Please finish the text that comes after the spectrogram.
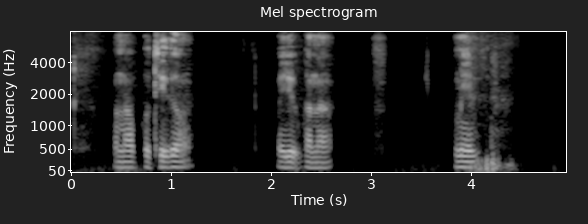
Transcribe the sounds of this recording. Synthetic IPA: ɔnaput̪ʰid̪ɔ | ujuʔkana | mil̚

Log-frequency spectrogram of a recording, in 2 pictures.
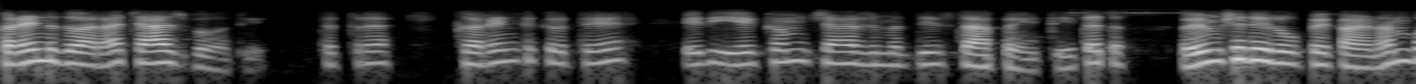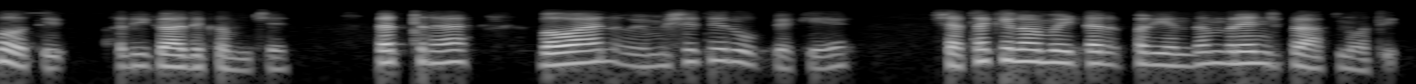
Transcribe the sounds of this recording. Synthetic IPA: kɐɾeɳʈd̪ʋaːɾaːt͡ʃaːɾd͡ʒbʱɐʋɐt̪i | t̪ɐt̪ɾɐ | kɐɾeɳʈkɾɪt̪eː | id̪ieːkɐmt͡ʃaːɾd͡ʒmɐd̪ʱjɐst̪ʰaːpɐjt̪it̪ɐt̪ʋimʃɐt̪iɾuːpjekaːɳaːmbʱɐʋɐt̪i | ɐd̪ʱikaːd̪ʱikɐmt͡ʃe | t̪ɐt̪ɾɐ | bʱɐʋaːnʋimʃɐt̪iɾuːpjɐkeː | ʃɐt̪ɐkiloːmiːʈɐɾpɐɾjɐnt̪ɐmɾeːɲd͡ʒpɾaːp̚t̪moːt̪i

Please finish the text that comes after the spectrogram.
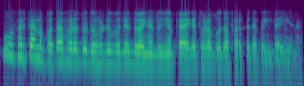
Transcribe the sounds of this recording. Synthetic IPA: oːpʰɪɾt̪aːnũːpət̪aːpʰɪɾot̪ud̪osɖiːbʊd̪ɪjãːd̪ʊbaːijãːd̪ʊɪjãːpɛːkeːt̪ʰoːɽaːboːd̪aːpʰəɾkt̪eːpə̃ĩːnd̪aːiːɦɛːnaː

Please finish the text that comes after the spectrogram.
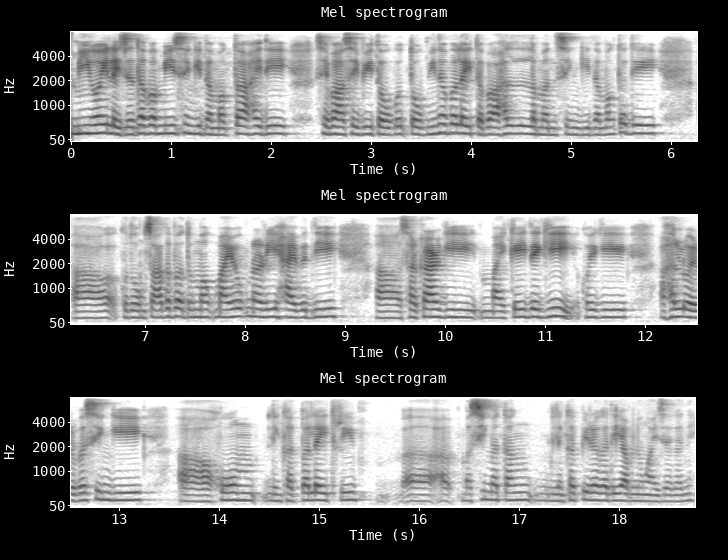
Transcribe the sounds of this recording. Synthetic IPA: miojlɐjd͡ʒɐdɐbɐmisiŋɡidɐmɐk̚tɐɦajdi | sebasɐjbiwtɐwbinɐbɐlɐjtɐbɐːɦɐlːɐmɐnsiŋɡidɐmɐk̚tɐdi | kʰudoŋsadɐbɐːdumɐk̚majok̚nɐɾiɦajbɐdi | sɐɾkaɾɡimajkɐjdɐɡiɐkʰojɡi | ɐɦɐlːojɾɐbɐsiŋɡi | homliŋkʰɐt̚pɐlɐjtʰɾi | mɐsimɐtɐŋliŋkʰɐt̚piɾɐɡɐdijamnuŋajzɐɡɐni

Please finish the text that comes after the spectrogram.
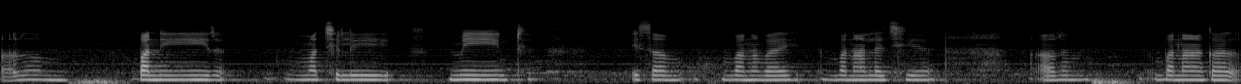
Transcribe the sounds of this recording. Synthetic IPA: ɔɾ | pəniɾ | mət͡ʃʰli | miʈʰ | isəb | bənbɛbənalɛt͡ʃʰijɛ | ɔ̰ːɾ | bənakəɾ

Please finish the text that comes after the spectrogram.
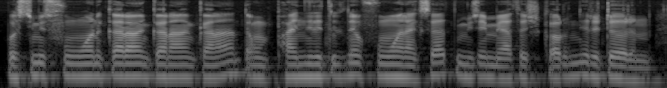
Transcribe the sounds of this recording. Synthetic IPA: bɐst̪imisfʰuːʋɐnkɐɾaːnkɐɾãːnkɐɾãːnt̪ɐmɐpʰajnɐlit̪ulʲt̪ɐmfuːɐnɐksat̪mʲisemʲaːt̪ʰɐt͡ʃkɐɾuniɾiʈəːɾn

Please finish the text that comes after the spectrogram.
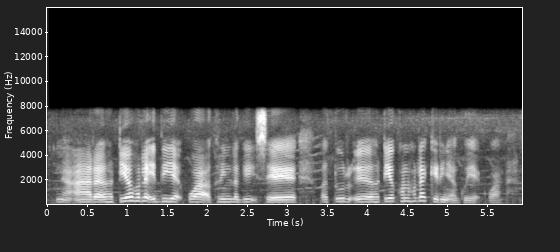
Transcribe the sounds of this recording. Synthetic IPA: ʔaɾɦəʈijɔɦɔlɛʔid̪ijɛʔkɔwaəkʰɾiɲləɡit̪̚ˀsɛət̪uɾɦəʈijɔkʰɔnɦɔlɛkiɾiɲəɡujɛʔkɔwa

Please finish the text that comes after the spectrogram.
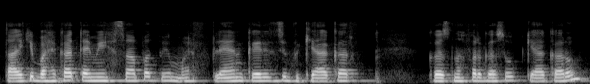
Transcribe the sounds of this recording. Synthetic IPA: t̪aːkibɐɦikaːt̪ɛːmiɦisaːpɐt̪̚bmɐplʲeːnkəɾizibɨkʲjaːkɐɾ | kɐsnɐfɐɾɡɐsukʲjaːkɐɾu

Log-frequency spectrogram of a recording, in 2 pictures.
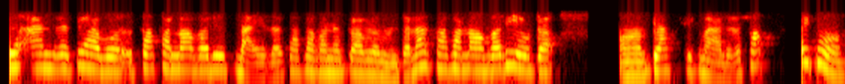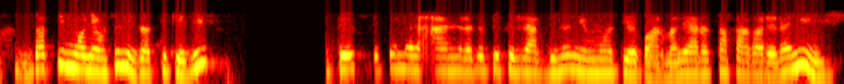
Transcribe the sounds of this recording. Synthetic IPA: t̪joʔanɾʌt͡saĩʌbʌsʌpʰanʌɡʌɾibʱajɾʌsʌpʰaɡʌrnoprʌblʌmɦunt͡sʰʌlʌsʌpʰanʌɡʌɾiewʈa | plasʈikmaːleɾʌsʌb | ʌjkod͡zʌt̪imoljaw̃t͡sʰunid͡zʌt̪iked͡zi | t̪eskot͡sʌĩmʌlajʔanɾʌt͡sãt̪esʌɾiɾak̚ʰd̪inunimʌt̪joɡʱʌrmaleaɾʌsʌpʰaɡʌɾeɾʌni

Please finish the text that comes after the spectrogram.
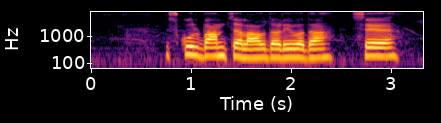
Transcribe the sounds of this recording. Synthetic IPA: skulbamt͡səlawd̪əɽibəd̪a | se

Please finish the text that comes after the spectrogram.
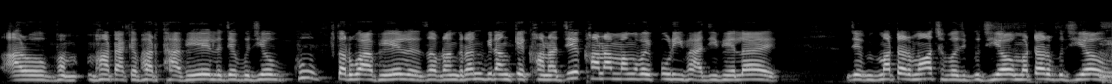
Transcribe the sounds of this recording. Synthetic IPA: aɾobʱãʈakebʱəɾt̪ʰabʱeld͡ʒebud͡ʒʱijəwkʰubt̪əɾuabʱelsəbɾə̃ŋɡɾə̃ŋɡbiɾəŋɡ̚kekʰanad͡ʒekʰanaməŋɡbəjpuɽibʱad͡ʒibʱeləj | d͡ʒeməʈəɾmət͡ʃʰbbud͡ʒʱijəwməʈəɾbud͡ʒʱijəw

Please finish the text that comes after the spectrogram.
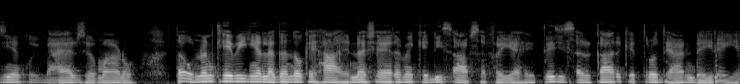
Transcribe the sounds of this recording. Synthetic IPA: d͡ʑiːə̃koːiɓaːɪəɾd͡ʑiomaːɳ̤̃ut̪ɐʊn̤ənɪ̆kʰeːbɪiːə̃lɐɠə̃nd̪okɪɦaːɦɪnə̆ʃɐɦəɾəmẽkeːɗisaːfsɐfaːiaːɦet̪ed͡ʑiːsɐɾkaːɾkeːt̪ɪɾod̪ʱjaːnɗɐiɾɐɦiaːɦe

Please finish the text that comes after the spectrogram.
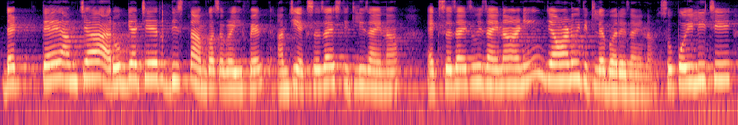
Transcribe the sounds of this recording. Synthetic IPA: d̪ɛʈ̚t̪eamt͡ɕjaːɾoɡjat͡ɕeɾd̪ist̪aːmkãsəɡɭaifek̚ʈamt͡ɕiːeksəɾsajd͡zt̪it̪ʰliːd͡zajna | eksəɾsajd͡zujd͡zajnaːɽ̃id͡ʑeʋaɳ̃uit̪it̪ʰlebʱəɾed͡zajna̰sopəjlit͡ɕiː

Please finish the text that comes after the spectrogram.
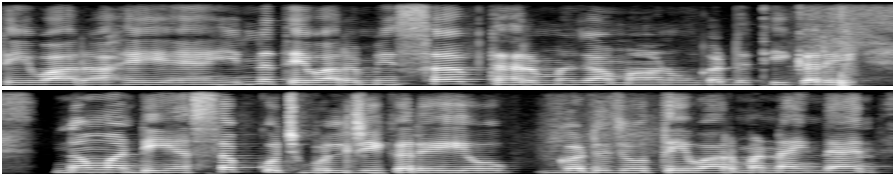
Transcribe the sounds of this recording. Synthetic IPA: t̪eːʋaːɾaːɦeɛ̃ːɦɪnət̪eːʋaːɾmẽsɐbʱd̪ʱɐɾmd͡ʑaːmaːɳ̤uɡɐɗ̆t̪ʰikɐɾe | nɐʋə̃ɗĩːə̃sɐb̚ʱkʊd͡ʑʱbʱʊlɪd͡ʑikɐɾeɪɦoɡɐɗ̆d͡ʑoːt̪eːʋaːɾmɐnaːĩːn̆d̪aːɦɪnɪ̆

